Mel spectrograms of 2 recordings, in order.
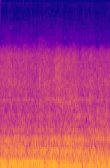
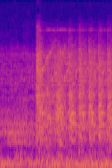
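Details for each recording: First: Nissan Altima SE-R, after AC condenser and radiator replacement, idling: loud low engine idle with an uneven, wavering beat; still idles rough. Owner mentions one unfixed vacuum leak and is considering Seafoam; cause unconfirmed. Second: Nissan Altima SE-R after replacing AC condenser and radiator, coolant refilled and oil changed, jump-started on a dead battery: even cranking at about three and a half turns a second, then fires cleanly into a steady, smooth idle.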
